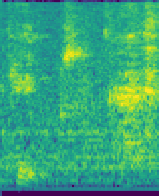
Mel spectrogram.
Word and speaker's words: Caleb: But I haven't met too many Calebs. Guys, how's it pronounced?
